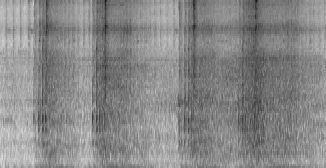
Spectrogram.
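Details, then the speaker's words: Honda Beat Deluxe fuel-injected scooter after injector refit and idle adjustment; four clean throttle blips rising quickly and settling to steady idle without hesitation, now feels normal, to be fine-tuned with scanner; normal revving. "Dias sudah terasa enak sudah normal ini sekarang kita perlu cek pakai scanner untuk nyetel gas supaya lebih akurat"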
